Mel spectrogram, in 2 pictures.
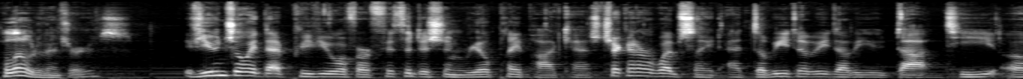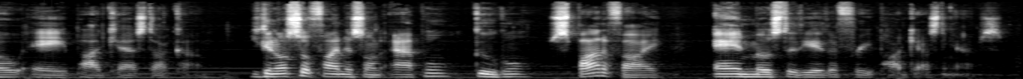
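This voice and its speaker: A man's voice: mid-range voice, moderate pace, a little mellow, faint music behind. A man delivering scripted narration and promotion as a podcast storyteller.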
